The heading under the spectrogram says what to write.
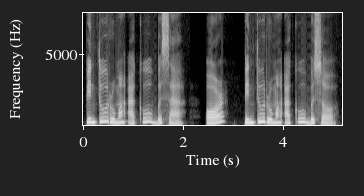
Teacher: the pronunciation of besar has the R dropped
